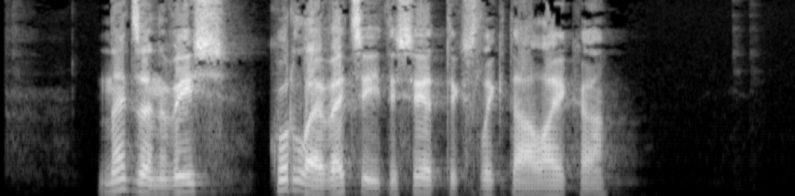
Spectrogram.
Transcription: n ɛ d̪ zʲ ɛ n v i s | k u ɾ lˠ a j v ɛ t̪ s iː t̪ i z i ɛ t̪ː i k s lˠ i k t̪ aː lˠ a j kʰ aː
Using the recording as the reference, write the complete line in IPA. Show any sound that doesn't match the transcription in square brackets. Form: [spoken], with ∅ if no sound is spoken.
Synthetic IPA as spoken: n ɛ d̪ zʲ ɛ n v i s | k u ɾ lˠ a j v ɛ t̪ s iː t̪ i [s] i ɛ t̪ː i k s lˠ i k t̪ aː lˠ a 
